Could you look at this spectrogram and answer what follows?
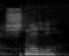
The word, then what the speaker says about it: Schnelli: seekord oli pargis põhimõtteliselt, Schnell, Schnelli, Schnelli, kuidas hääletatakse mm. Ah. -hmm., Schnelli pargis. – näe, oligi vaja meil seda harjutust. aa, oli vaja, Schnelli, kui see on õige hääldus.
